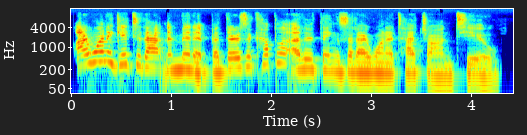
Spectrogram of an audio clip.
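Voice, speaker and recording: A woman's voice: mid-range voice, lively intonation, fast talker. A woman hosting a podcast interview, encouraging her guest and reflecting the guest's story back to her in a conversational way. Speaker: podcast host.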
